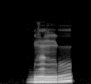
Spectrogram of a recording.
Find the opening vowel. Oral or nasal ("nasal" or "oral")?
nasal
